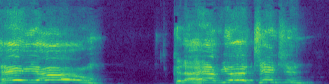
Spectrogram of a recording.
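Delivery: play-acted loud, high hollering call. Recalling standing in a campus cafeteria to address everyone, retelling a call to a crowd. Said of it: "And I said it like that".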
